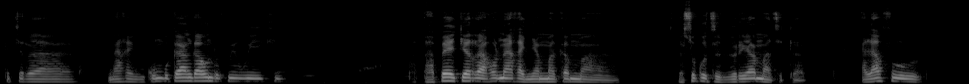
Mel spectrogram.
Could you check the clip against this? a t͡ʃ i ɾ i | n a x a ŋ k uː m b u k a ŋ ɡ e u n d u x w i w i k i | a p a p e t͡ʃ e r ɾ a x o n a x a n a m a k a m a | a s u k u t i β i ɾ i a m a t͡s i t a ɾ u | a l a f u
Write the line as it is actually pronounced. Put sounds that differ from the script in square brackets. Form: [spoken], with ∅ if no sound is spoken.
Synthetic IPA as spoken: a t͡ʃ i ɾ [a] | n a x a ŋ k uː m b u k a ŋ ɡ [a] u n d u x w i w i k i | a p a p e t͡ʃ e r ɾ a x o n a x a [ɲ] a m a k a m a | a s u k u [t͡s] i β i ɾ i a m a t͡s i t a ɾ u | a l a f u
